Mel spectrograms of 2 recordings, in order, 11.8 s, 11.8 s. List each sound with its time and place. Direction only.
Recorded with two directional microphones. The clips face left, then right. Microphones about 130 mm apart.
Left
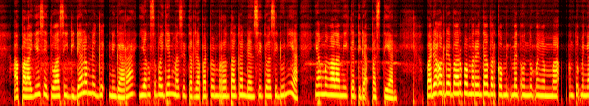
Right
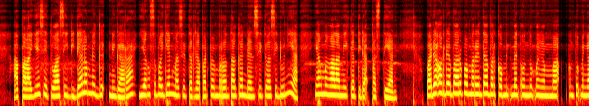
0.3 s a woman's voice: 50° right (ahead or behind)
8.5 s a woman's voice: 50° right (ahead or behind)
